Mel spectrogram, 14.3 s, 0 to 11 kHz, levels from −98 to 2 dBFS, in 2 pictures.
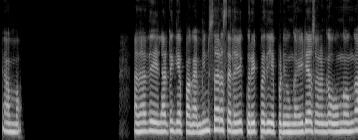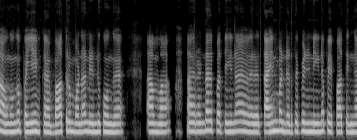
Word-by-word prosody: ஆமா. 195 -1 0 2.3
அதாவது 210 +2 +2
எல்லார்ட்டயும் 205 +1 0
கேட்பாங்க 200 -2 0
மின்சார 230 +3 +2
செலவை 210 -1 +2
குறைப்பது 205 +1 +2
எப்படி? 195 +1 -1
உங்க 195 0 +3
ஐடியா 220 +2 +2
சொல்லுங்க, 200 0 0
உங்கவங்க 205 +2 +2
அவங்கவங்க 200 +2 0
பையன் 205 0 +2 0.3
பாத்ரூம் 205 +2 0
போனா 195 +1 0
நின்னுக்கோங்க. 195 -1 0 0.7
ஆமா. 195 -1 -1 0.7
2ஆவது 225 +2 -1
பார்த்தீங்கன்னா, 205 +1 -2 0.6
அயன் 220 +3 +2
பண்ற 210 -3 0
இடத்துல 195 +1 -5
போய் 210 -1 +1
நின்னிங்கன்னா 200 +1 0
போய் 195 -1 -3
பார்த்துக்கோங்க, 195 0 -2
205 Hz, 115 wpm, -22 LUFS, 195-210 Hz, 2.3 s, உங்க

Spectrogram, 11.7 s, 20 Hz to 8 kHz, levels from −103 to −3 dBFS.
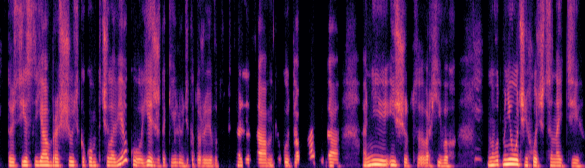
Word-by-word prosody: То 165 - 0
есть, 155 +1 -3
если 175 0 +1
я 175 0 +4
обращусь 170 +1 -1
к - - -53
какому-то 165 -1 -4
человеку, 175 - -1
есть 165 +2 +2
же 140 - -9
такие 155 0 -9
люди, 145 -2 -9
которые, 140 0 -7
вот, 135 -1 -13 0.3
специально 150 -2 -3
за - - -16
какую-то 150 -3 -5
оплату, 280 - -9
да, 150 -2 -1 0.5
они 195 +4 +6
ищут 175 -7 -1
в - - -5
архивах. 140 -1 -5 0.6
Ну, 175 +1 +4
вот 195 +1 -2
мне 220 +1 +10
очень 210 -7 +7
хочется 160 0 -3
найти. 145 -2 -5
160 Hz, 150 wpm, -23 LUFS, 150-180 Hz, 0.6 s, мне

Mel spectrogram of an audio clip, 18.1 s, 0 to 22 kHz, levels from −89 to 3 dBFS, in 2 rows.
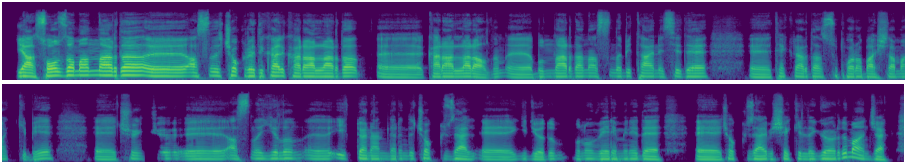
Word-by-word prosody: Ya, 140 -2 +8
son 155 +7 +7
zamanlarda, 180 0 +7
eee, 145 -1 +5
aslında 145 +2 +1
çok 165 -2 -1
radikal 145 +1 +3
kararlar 130 -1 +3
da 140 -1 +3 0.2
eee, 105 -3 -3
kararlar 125 +2 +2
aldım. 115 +2 0
Eee, 105 -3 -3
bunlardan 125 +2 -2
aslında 135 +1 -6
bir 140 - -7
tanesi 130 -1 -3
de, 130 -1 -1 0.4
eee, 105 -2 -4
tekrardan 125 0 -5
spora 120 +1 -5
başlamak 115 0 -4
gibi. 115 +8 -8 0.4
Eee, 100 -2 -6
çünkü, 125 +1 -10
eee, 115 0 -5
aslında 125 +1 -4
yılın, 130 +2 -6
ııı, 115 -2 -8
ilk 130 0 -9
dönemlerinde 115 -2 -6
çok 135 +2 -7
güzel, 110 -2 -4
eee, 95 -2 -5
gidiyordum. 115 +4 -9
Bunun 115 0 -10
verimini 115 +1 -6
de, 105 -4 -2 0.3
eee, 95 -2 -2
çok 110 +1 -9
güzel 110 -1 -4
bir - - -10
şekilde 110 +1 -5
gördüm 120 +10 -3
ancak, 110 - -2
120 Hz, 150 wpm, -23 LUFS, 110-135 Hz, 0.4 s, Ya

